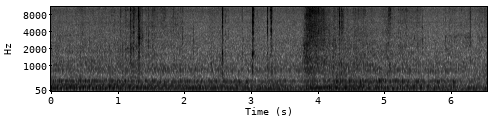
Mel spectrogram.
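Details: 1986 Camaro IROC-Z, exhaust pipe broken where the Y-pipe forks: a loud, raw, uneven rumble with rough blatting pulses at idle and on light throttle, from the exhaust leak.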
